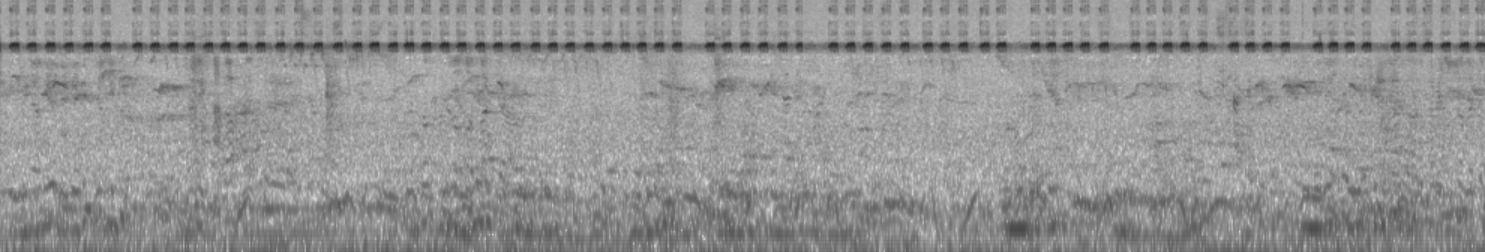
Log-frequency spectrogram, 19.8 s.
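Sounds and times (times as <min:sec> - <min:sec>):
crickets chirping in Galicia: 0:00.0 - 0:19.7
laughter: 0:00.4 - 0:09.0.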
